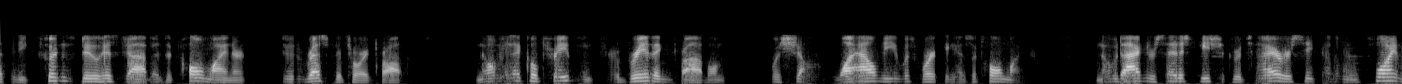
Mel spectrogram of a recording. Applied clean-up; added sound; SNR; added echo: neural separator model SepFormer WHAMR!.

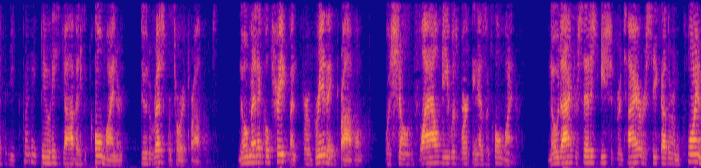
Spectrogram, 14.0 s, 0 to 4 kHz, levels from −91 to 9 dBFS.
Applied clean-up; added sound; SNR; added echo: neural mask model DeepFilterNet 3.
